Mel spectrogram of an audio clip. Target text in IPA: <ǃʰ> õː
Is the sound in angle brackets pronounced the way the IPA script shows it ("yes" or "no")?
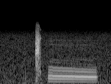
no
